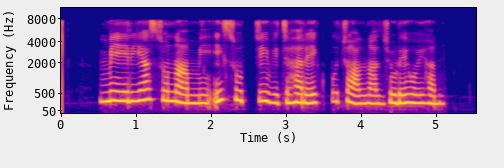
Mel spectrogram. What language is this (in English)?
Punjabi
